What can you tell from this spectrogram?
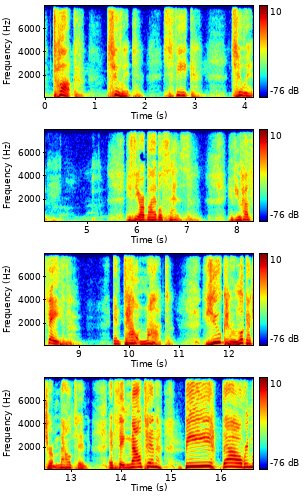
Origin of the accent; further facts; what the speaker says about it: San Diego, California, United States; And I'm from San Diego, so we got some big mountains out there.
